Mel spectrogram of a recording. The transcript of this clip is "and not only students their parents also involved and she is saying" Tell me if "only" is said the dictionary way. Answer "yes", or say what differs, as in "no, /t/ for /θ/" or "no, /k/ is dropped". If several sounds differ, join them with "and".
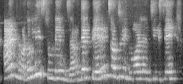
no, /n/ is dropped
